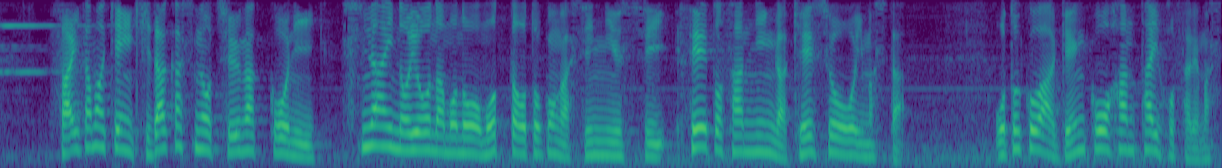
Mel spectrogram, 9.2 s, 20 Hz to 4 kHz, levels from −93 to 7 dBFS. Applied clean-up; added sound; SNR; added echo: none; none; none; none.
